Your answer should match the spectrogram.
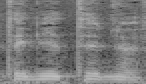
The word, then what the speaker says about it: tagliatelles: Je fais des spaghettis et des tagliatelles fraîches aux œufs. – Hein ? Je prononce pas le G. Tagliatelles.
